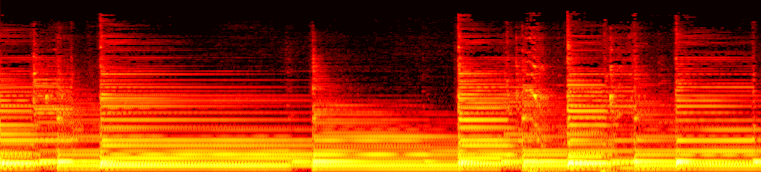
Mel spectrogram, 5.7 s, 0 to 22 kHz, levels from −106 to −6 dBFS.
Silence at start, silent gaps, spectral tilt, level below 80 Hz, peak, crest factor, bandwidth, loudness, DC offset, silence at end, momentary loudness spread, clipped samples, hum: 0 s; none; -8.5 dB/octave; -48 dBFS; -8 dBFS; 16 dB; 9.4 kHz; -25 LUFS; under 0.1%; 0 s; 8 LU; under 0.1%; none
